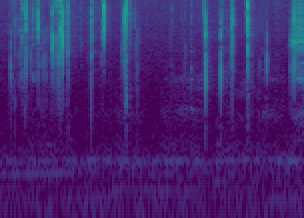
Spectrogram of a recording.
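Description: A full-size KitKat chocolate bar in a red plastic wrapper is held in both hands over a bowl of Halloween candy while fingertips crinkle the wrapper and tear it open. Quick, sharp, bright crackles and snaps pop out one after another over a faint low hum, ending in a louder, sustained rip as the wrapper gives way.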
